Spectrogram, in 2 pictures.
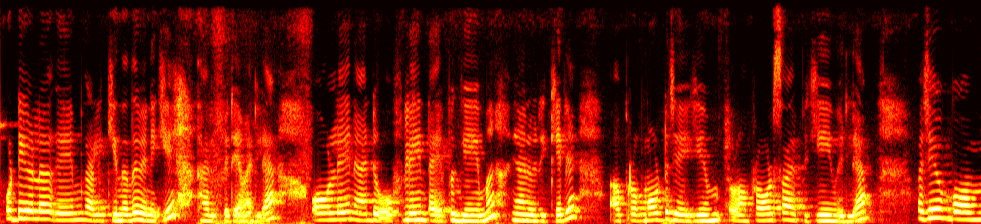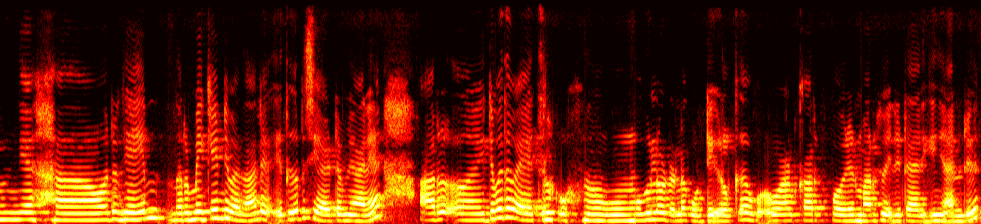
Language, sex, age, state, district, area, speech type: Malayalam, female, 30-45, Kerala, Kollam, rural, spontaneous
